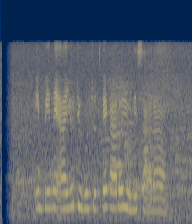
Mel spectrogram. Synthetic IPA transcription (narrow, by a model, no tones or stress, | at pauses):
ʔimpineʔajud̪̥i̤wud̥ʒ̥ṳt̪̚kekaɾojunisa̰ɾa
